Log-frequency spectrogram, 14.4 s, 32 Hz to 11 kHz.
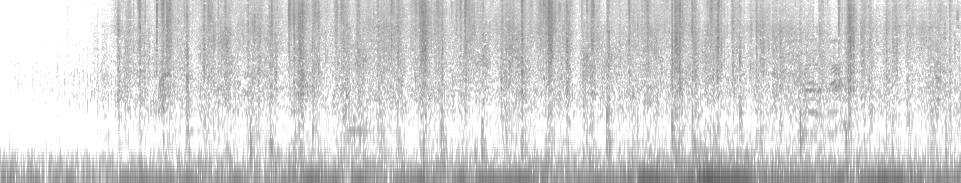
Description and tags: Horse Spinning In Dirt 01
A horse spins in place on dirt/sand.
Dirt, hooves, Horse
